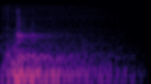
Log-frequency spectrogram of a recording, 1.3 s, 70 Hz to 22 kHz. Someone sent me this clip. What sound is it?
Pedal 19-16bit
piano, ambience, pedal, hammer, keys, pedal-press, bench, piano-bench, noise, background, creaks, stereo
ambience, background, bench, creaks, hammer, keys, noise, pedal, pedal-press, piano, piano-bench, stereo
